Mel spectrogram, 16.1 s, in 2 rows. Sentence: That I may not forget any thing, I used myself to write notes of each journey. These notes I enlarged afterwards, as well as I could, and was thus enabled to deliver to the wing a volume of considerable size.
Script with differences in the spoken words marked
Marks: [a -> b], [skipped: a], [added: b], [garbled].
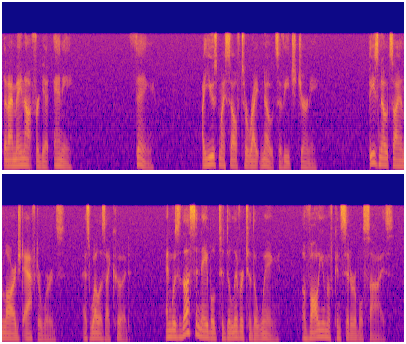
That I may not forget any thing, I used myself to write notes of each journey. These notes I enlarged afterwards, as well as I could, and was thus enabled to deliver to the wing a volume of considerable size.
